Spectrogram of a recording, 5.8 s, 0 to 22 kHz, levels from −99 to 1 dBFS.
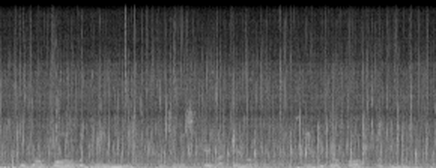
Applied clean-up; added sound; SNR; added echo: none; Boiling; -1 dB; none.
